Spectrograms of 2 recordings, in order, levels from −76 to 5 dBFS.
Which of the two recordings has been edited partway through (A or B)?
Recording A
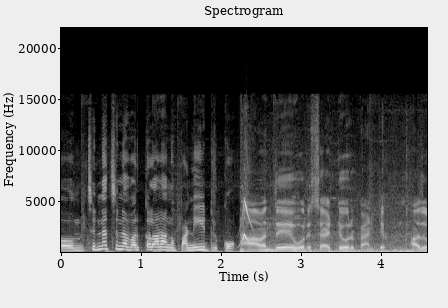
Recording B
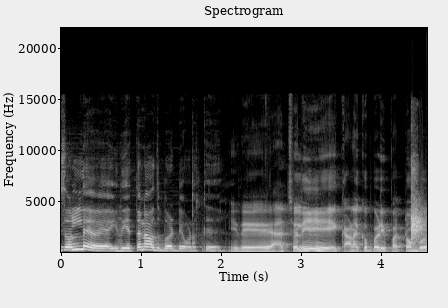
A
